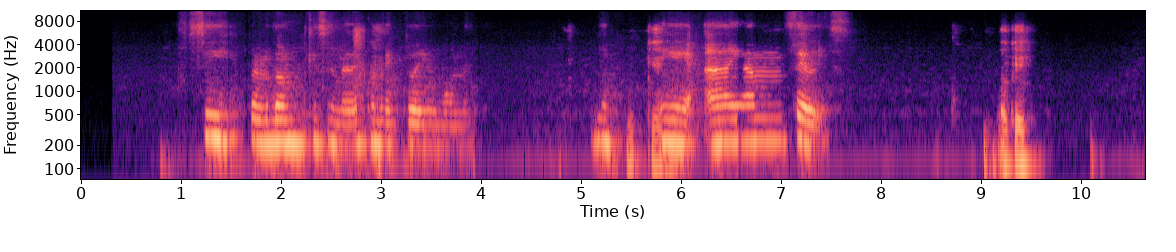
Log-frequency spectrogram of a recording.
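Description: A middle-aged woman speaks into a headset microphone over an online call.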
